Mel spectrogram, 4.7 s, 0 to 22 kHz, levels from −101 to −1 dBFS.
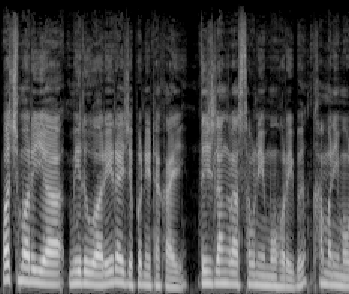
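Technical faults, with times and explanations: No technical faults found.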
